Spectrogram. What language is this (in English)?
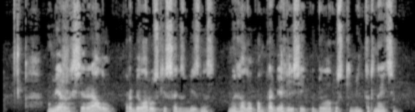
Belarusian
